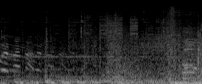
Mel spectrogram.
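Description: Background music with a low pulsing beat, with a short voiced exclamation falling in pitch near the start.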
